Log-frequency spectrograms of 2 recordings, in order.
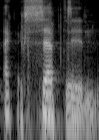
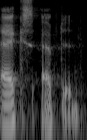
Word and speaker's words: accepted: saying two C's back to back when you really think about it. Yeah. Because there's an accepted. There's like a hard C and then a soft C directly next to each other.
